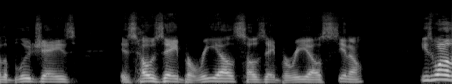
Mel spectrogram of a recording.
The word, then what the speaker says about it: Barrios: I just can't get involved with Barrios. And by the way, tip of the cap to you for pronouncing it so correctly. A lot of people say Barrios. It's Barrios.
